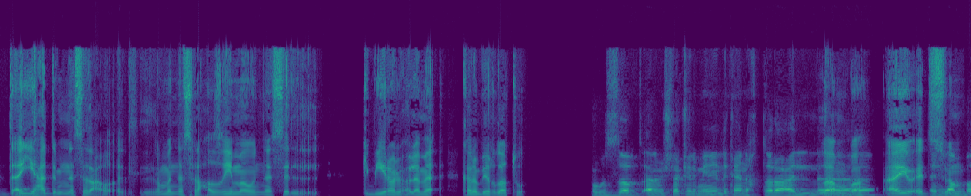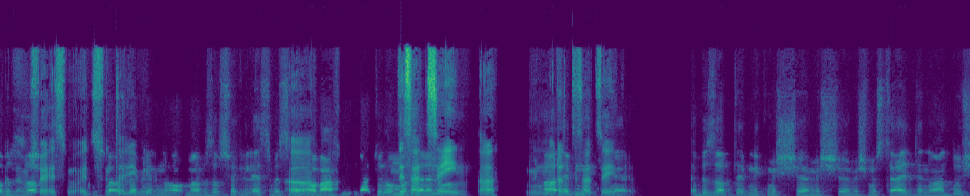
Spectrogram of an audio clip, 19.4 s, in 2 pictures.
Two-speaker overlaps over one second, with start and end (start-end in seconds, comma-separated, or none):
9.3-11.2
